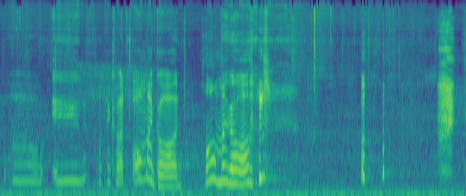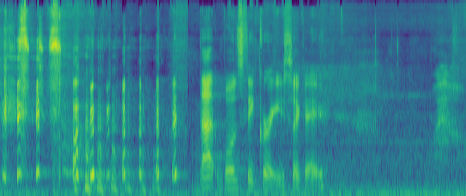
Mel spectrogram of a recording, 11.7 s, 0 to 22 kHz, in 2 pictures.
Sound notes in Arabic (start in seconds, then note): 5.4 ضحك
